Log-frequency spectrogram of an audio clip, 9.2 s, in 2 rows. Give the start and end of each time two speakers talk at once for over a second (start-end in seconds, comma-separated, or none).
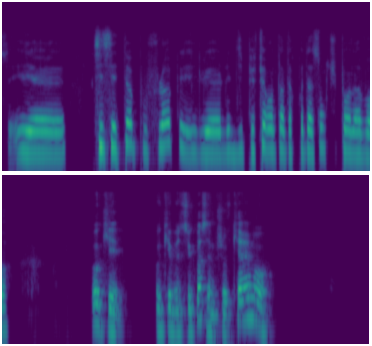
none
